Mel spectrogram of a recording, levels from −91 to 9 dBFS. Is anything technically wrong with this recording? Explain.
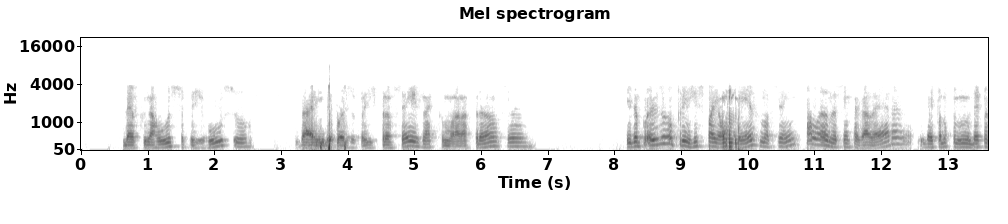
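Yes. GSM full-rate codec coding runs throughout: it rebuilds the vocal tract from sparse pulse excitation, cutting everything above 4 kHz and leaving plainly audible buzzy, gravelly roughness.

GSM bit errors strike at 3.36–3.99 s and 9.60–9.91 s: corrupted filter, pitch and gain values distort frames, so the speech breaks into squawks, pops and gargling.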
